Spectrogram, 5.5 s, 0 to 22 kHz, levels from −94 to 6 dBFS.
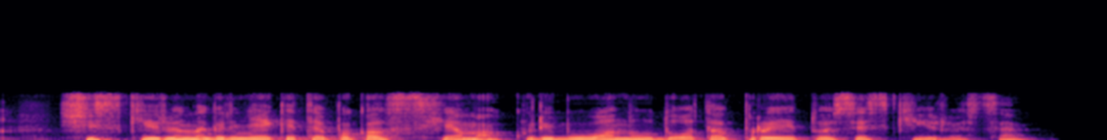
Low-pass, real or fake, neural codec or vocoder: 7.2 kHz; fake; codec, 16 kHz, 16 kbps, FunCodec, trained on LibriTTS, 50 frames a second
